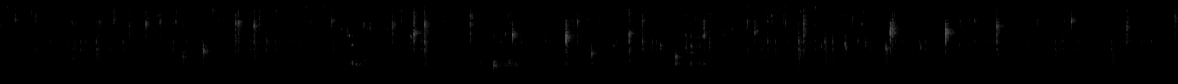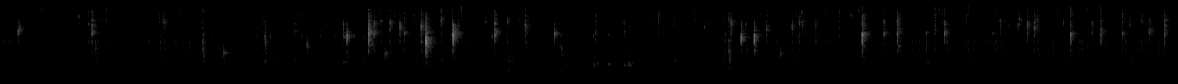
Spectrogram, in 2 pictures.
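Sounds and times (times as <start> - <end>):
household bathtub filling up with water: 0.0 - 23.5.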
